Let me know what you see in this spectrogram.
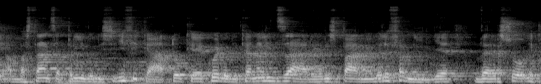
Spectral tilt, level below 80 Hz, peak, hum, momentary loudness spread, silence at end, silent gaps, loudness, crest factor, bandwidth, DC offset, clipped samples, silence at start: -7 dB/octave; -42 dBFS; -4 dBFS; none; 2 LU; 0 s; none; -19 LUFS; 14 dB; 15.5 kHz; under 0.1%; under 0.1%; 0 s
